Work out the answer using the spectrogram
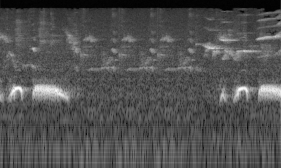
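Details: Spotted dove kept to lure wild doves, cooing a double short note and a long coo. After a quiet gap the same phrase begins again, with faint twittering of other birds in the background.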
